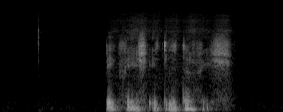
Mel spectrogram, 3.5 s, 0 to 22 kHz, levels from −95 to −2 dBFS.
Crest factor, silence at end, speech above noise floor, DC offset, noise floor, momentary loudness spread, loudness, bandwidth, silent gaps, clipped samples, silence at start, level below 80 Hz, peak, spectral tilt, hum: 24 dB; 0.65 s; 39 dB; under 0.1%; -86 dBFS; 5 LU; -47 LUFS; 14.5 kHz; none; under 0.1%; 1.35 s; -70 dBFS; -26 dBFS; -5 dB/octave; none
